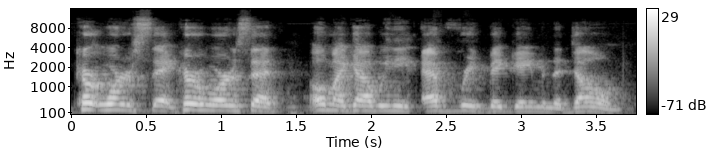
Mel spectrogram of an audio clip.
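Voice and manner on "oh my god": usual speaking voice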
